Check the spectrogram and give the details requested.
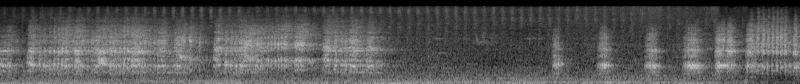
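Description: Birds calling loudly in the trees: a dense chorus of overlapping calls for about four seconds, then single short calls repeated about twice a second.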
